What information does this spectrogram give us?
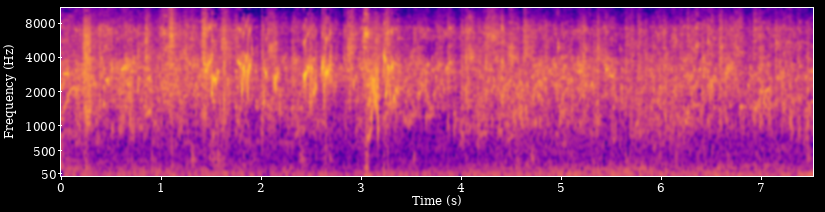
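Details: Budgerigars kept as pets, calling at fruit time: busy high chirping and squawky warbles, loudest in the first three seconds, then a softer, steady chattering background.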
